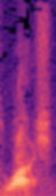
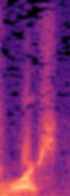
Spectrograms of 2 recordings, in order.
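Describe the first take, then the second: First: Wash with no R, clean "wahsh"; plain wash. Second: Wash said with an R, "warsh". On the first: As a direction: say wash with a short a and no R. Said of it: "she never says". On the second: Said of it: "She says". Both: Retold or imitated.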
